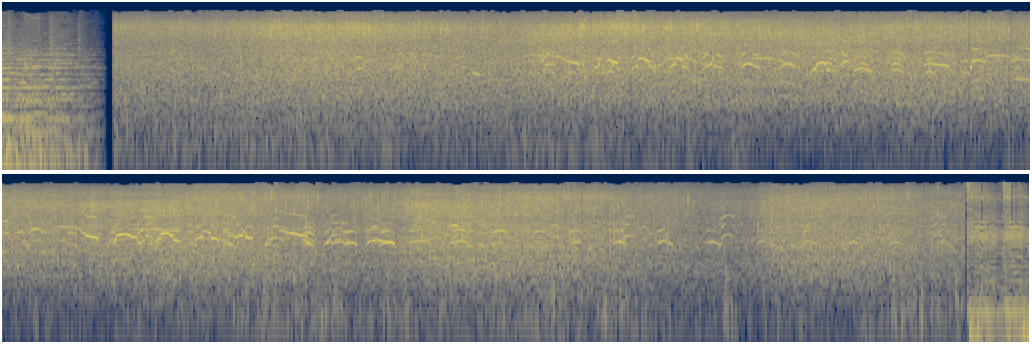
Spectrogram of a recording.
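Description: Choppy Volga waves breaking and washing over a stony shore, a steady rushing wash with wind in it, after a short tail of background music in the first second. From about five seconds in, a run of quick high chirps sounds over the water for some ten seconds.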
